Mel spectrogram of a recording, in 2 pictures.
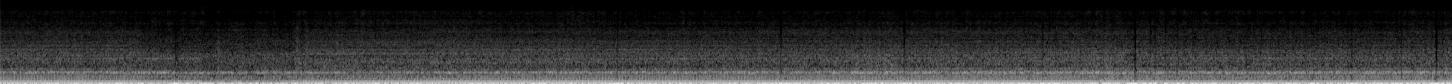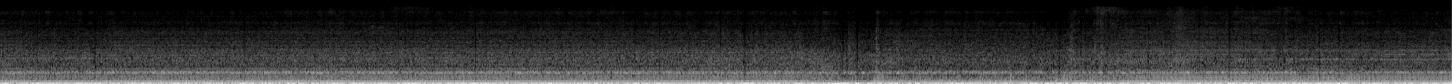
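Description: Honda CB1100EX motorcycle's air-cooled inline-four engine running steadily while riding, heard from the rider's position. The engine note changes briefly near the start and again toward the end.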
